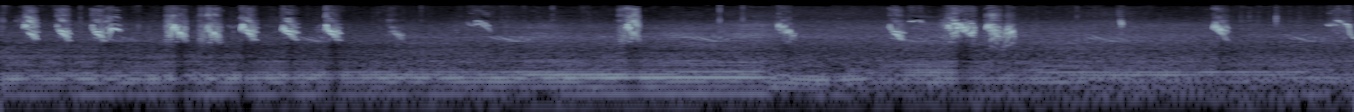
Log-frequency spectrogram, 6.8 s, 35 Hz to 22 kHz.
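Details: A busy flock of sparrows on a bench at a Tenmangu shrine in winter 2020 chirps rapidly and almost continuously, overlapping notes above a droning vehicle engine that fades midway.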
